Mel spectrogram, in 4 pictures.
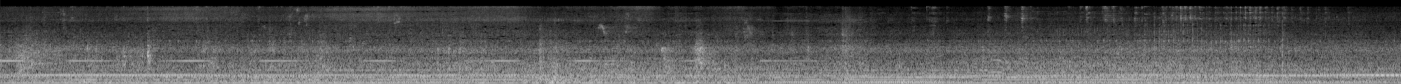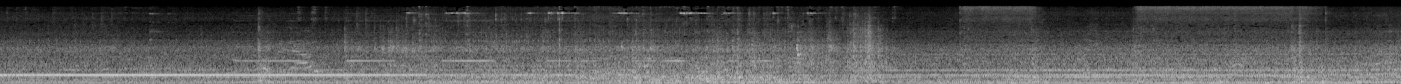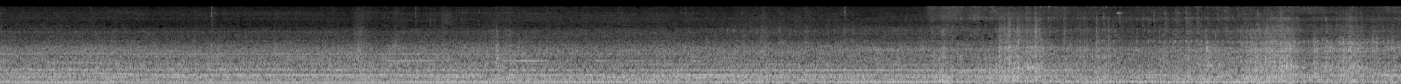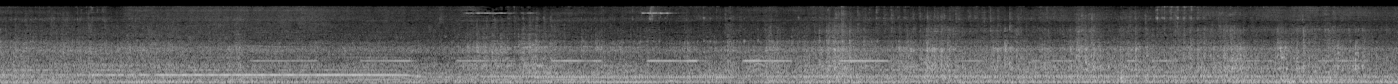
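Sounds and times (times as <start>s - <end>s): reversing alarm beeping: 0.0s - 24.4s, 31.8s - 35.5s, 36.2s - 56.0s
diesel engine running: 0.0s - 56.0s.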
